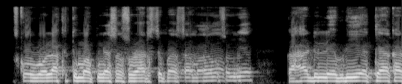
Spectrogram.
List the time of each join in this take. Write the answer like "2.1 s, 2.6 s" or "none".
2.2 s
